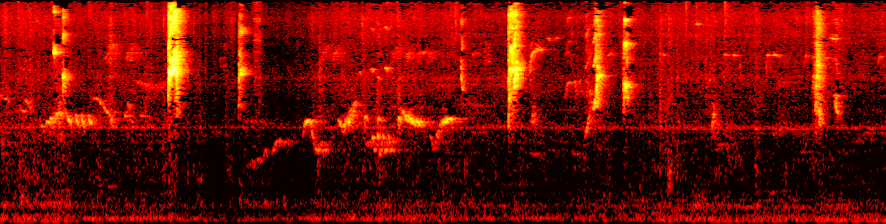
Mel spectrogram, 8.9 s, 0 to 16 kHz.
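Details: Several lovebirds in an aviary cage on 6 November 2022: brief shrill chips and scratchy screeches at irregular intervals, mixed with soft squeaky twitters and a steady low hum.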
